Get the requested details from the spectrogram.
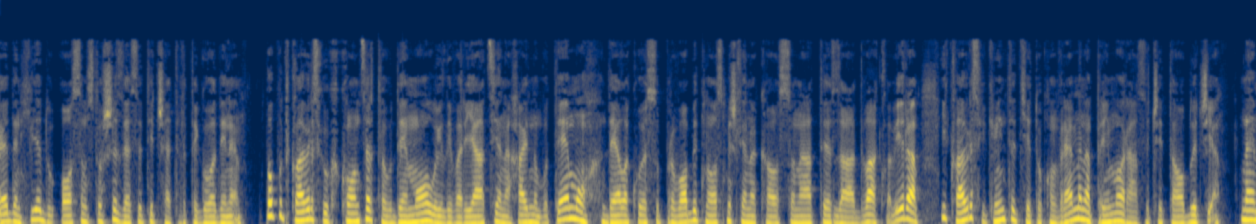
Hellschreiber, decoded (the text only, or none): none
